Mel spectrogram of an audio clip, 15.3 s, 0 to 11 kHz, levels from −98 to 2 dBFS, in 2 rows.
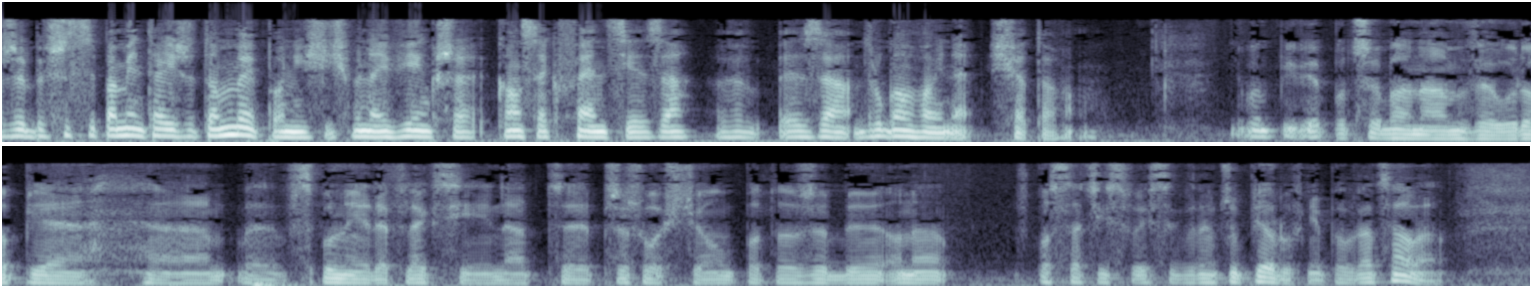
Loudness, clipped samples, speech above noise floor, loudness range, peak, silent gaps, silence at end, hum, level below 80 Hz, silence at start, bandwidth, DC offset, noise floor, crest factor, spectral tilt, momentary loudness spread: -15 LUFS; 0.2%; 24 dB; 11 LU; 0 dBFS; none; 0 s; none; -34 dBFS; 0 s; 7.4 kHz; under 0.1%; -38 dBFS; 14 dB; -6 dB/octave; 14 LU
